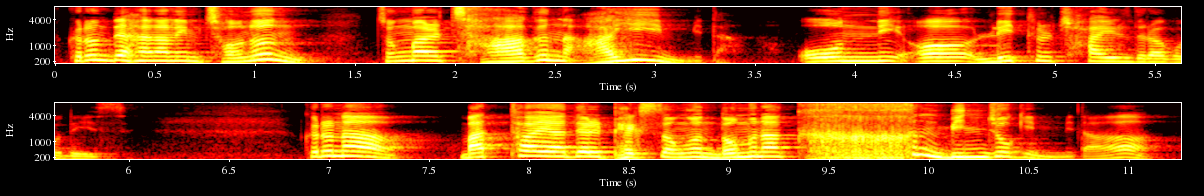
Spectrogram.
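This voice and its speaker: A male pastor preaching a sermon, acting out Bible figures in lively voices and leading the congregation in call-and-response. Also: high voice, slow.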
